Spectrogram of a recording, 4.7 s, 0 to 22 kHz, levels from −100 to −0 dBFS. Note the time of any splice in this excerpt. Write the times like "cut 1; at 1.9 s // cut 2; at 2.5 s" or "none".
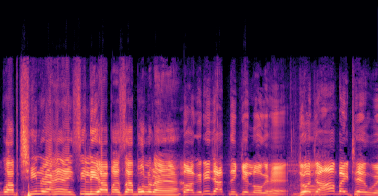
cut 1; at 2.3 s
